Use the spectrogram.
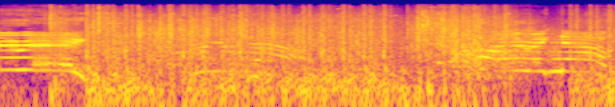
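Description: Machine gun fire in Brothers in Arms: Hell's Highway, continuous rattling bursts under shouting voices and pitched whistling effects, loud and dense throughout.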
